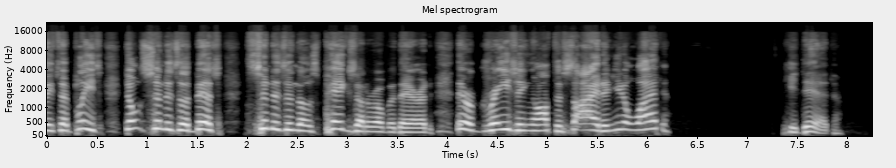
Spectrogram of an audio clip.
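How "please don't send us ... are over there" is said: imploring, pleading, begging voice. Retelling how the demons begged to be sent into the pigs: imitating demons begging. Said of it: "These demons began to beg Jesus".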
